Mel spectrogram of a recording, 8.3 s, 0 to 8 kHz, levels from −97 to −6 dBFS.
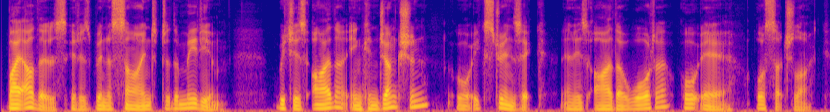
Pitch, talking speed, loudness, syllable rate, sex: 100 Hz, 180 wpm, -21 LUFS, 5.2 syllables/s, male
